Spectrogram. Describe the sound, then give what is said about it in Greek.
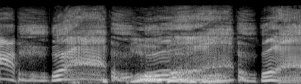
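A voice imitates heavy, labored panting after running to catch a taxi, with a run of loud, groaning breaths broken by short gaps, strained as if gasping for air after exertion. “Αυτά είναι τα πνευμόνια μου έτσι που ναι. ακούγονται.”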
